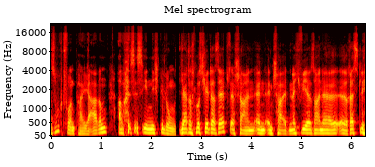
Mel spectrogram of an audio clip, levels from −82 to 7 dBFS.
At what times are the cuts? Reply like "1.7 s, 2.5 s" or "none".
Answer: 2.5 s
